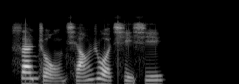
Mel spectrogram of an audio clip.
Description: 三种强弱气息wav音频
